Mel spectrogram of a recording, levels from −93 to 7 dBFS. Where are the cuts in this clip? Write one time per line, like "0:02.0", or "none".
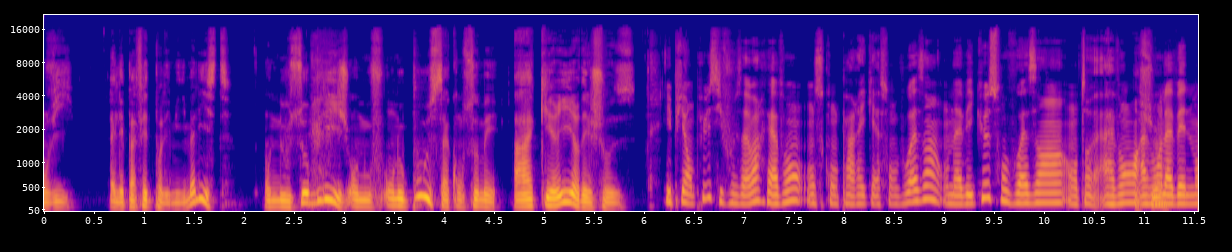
none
